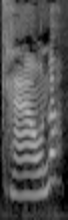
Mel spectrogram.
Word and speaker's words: Caune: name of the vineyard is like cow no so it's like a cow moo with an n on the end count and that actually means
